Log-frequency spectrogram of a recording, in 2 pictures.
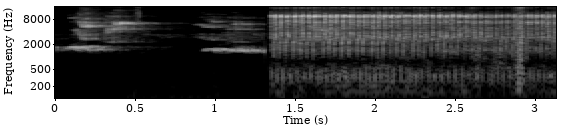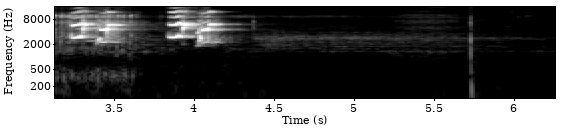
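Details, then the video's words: Lovebird calling to rile up other lovebirds: short high chirps, then a long harsh buzzing stretch lasting nearly two seconds, ending with two loud shrill squeaky bursts and a single click. "dijamin burung Lovebird lain emosi"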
